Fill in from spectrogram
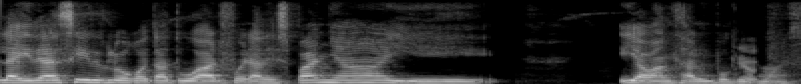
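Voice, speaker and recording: A woman's unremarkable speaking voice, medium in pitch, at a moderate pace with fairly even intonation against a quiet background. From Spain, Villarreal (Valencian Community). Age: 20s. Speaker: tattoo artist. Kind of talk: interview.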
